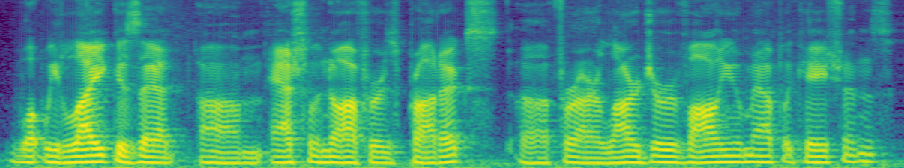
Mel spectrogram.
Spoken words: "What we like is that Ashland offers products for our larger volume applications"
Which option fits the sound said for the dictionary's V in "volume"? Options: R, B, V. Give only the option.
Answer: V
